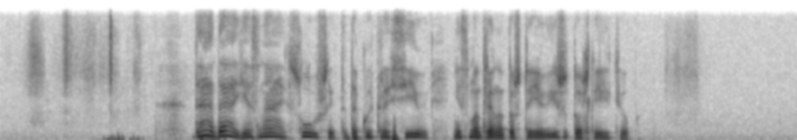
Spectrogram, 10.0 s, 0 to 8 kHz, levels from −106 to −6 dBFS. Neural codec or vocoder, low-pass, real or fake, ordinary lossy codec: none; 7.2 kHz; real; none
